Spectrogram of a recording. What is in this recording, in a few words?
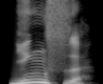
"yin3 shi2", 汉语口语; 汉语口语新时代-初级下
